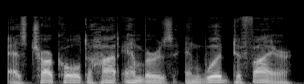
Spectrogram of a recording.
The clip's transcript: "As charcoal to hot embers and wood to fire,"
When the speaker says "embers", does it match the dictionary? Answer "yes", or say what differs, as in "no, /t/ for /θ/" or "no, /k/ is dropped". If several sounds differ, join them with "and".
yes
